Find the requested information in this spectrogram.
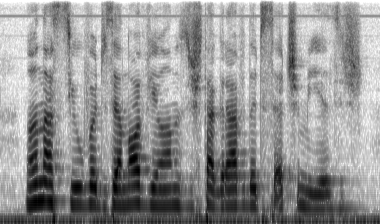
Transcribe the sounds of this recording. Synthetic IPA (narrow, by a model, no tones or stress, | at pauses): ɐ̃nɐsiwvɐd͡ʒɪzenɔviɐ̃nʊzɪʃt̪aɡɾavid̪ɐd͡ʒɪsɛ̰t͡ʃɪmezɪʃ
